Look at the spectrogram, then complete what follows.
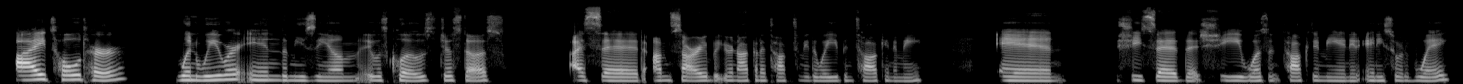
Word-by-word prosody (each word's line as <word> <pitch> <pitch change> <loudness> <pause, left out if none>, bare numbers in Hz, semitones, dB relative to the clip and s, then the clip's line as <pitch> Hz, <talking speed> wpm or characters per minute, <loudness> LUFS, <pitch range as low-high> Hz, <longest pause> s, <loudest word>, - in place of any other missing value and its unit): I 210 +3 +10
told 215 0 +4
her 195 +5 +3 0.5
when 200 0 +3
we 195 +2 +4
were 230 +2 +4
in 200 -4 -2
the 190 - -1
museum- 175 -1 -4
it - - -3
was 185 -1 -4
closed; 180 0 -2
just 195 -1 -4
us- 185 +2 -1 0.7
I 190 - +5
said, 170 -2 +1
"I'm 185 +1 0
sorry, 180 -1 +1
but 180 - -9
you're 185 - -7
not 175 0 -1
gonna 180 -1 -7
talk 175 0 -7
to 190 - -21
me 175 - -14
the 175 - -8
way 170 - -5
you 170 - -6
been 175 0 -15
talking 175 +1 -3
to 165 - -13
me," 160 +4 -11 0.8
and 175 -2 +2 0.5
she 200 -1 -5
said 175 -1 +2
that 165 - -5
she 180 -2 -5
wasn't 175 +1 -6
talking 180 +1 -1
to 175 - -13
me 170 -1 -7
in 165 - -9
in 170 +2 -7
any 180 -2 -5
sort 175 0 -9
of 170 - -14
way, 175 +5 -3
180 Hz, 195 wpm, -22 LUFS, 175-190 Hz, 0.8 s, I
